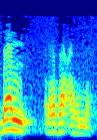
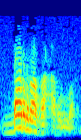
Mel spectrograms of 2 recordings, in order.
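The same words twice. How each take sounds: First: The l sound is pronounced separately. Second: The l sound merges into the following r. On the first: The speaker calls it wrong. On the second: The speaker calls it right.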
